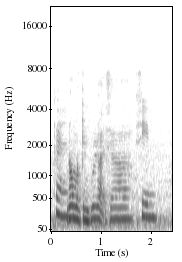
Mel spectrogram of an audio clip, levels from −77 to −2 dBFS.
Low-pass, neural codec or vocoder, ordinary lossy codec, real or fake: none; none; none; real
